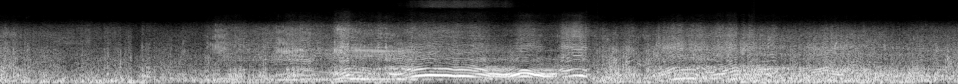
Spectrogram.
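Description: Motocross bike engine revving hard up and down, with wind noise on the microphone. The revs rise and fall quickly several times, loudest around the middle.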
